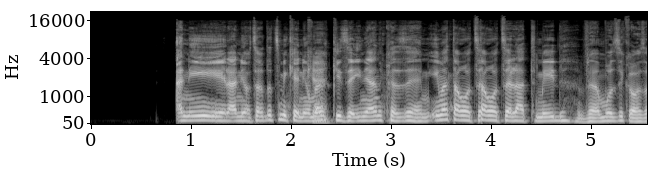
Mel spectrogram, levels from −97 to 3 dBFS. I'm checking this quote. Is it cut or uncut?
cut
